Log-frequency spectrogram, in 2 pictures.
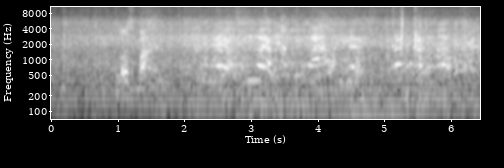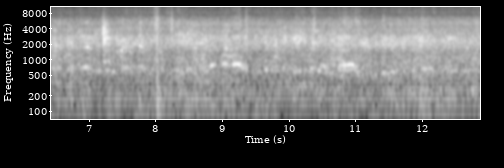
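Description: Several men talk at once close by, outdoors.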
